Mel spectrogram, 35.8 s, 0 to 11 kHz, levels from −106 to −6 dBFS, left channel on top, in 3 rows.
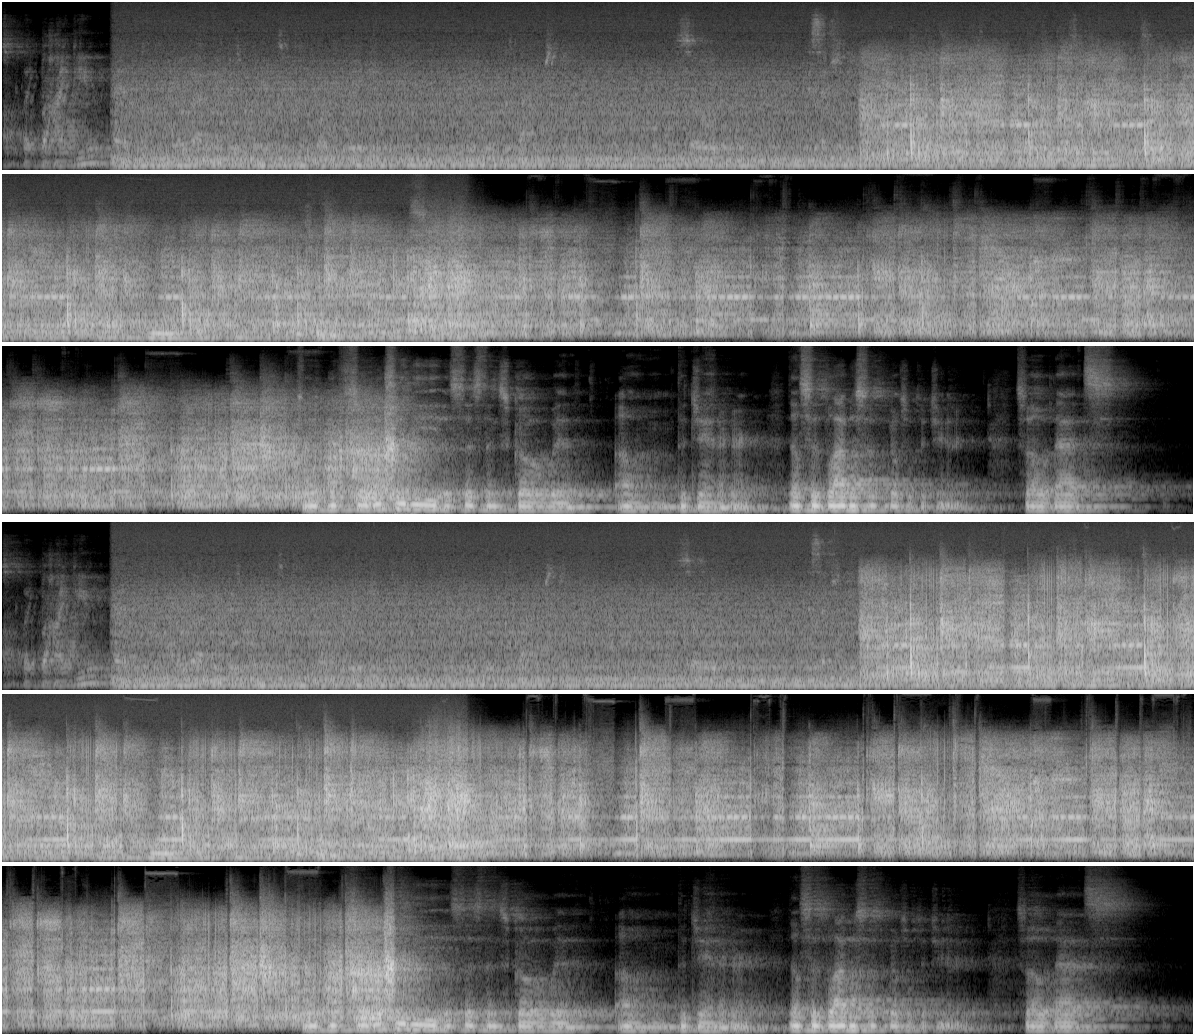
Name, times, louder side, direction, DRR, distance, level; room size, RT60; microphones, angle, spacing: voice 1, 0.0-4.1 4.4-5.5 6.7-7.2 8.1-11.8, equal, ahead, -3 dB, 6.4 m, -50 dB
sound 1, 1.1-16.6, right 1 dB, 20° right, 2.5 m, -40 dB
sound 2, 8.6-27.8, right 4 dB, 85° right, 1.5 m, -29 dB
voice 2, 13.4-13.7 14.8-15.3 16.0-16.6 17.1-17.2 26.8-29.6 30.0-31.3 31.7-33.5 34.0-34.9, left 1 dB, 40° left, 1 dB, 2.0 m, -34 dB
28.5 x 27.5 x 4.8 m, 2.2 s
head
